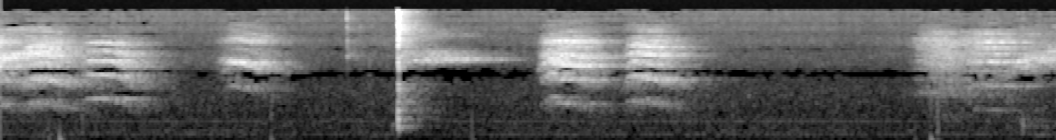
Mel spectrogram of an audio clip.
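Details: Female sun conure (Aratinga solstitialis) mimicking speech, short raspy word-like phrases with brief pauses, perhaps "okay" or "blow kiss", also says "what".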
